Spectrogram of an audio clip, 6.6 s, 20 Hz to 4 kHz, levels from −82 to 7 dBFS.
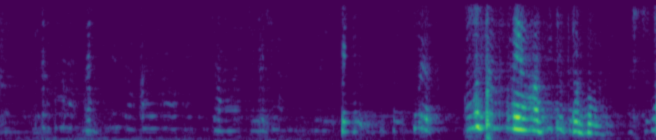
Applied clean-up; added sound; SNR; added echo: neural mask model DeepFilterNet 3.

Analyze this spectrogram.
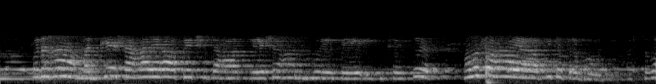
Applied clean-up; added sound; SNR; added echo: none; Guitar; 13 dB; reverberation time 0.9 s.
